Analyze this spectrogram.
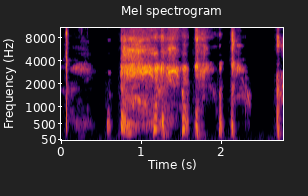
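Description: A burst of harsh coughing, a long rasping fit followed by several shorter coughs in quick succession, with brief pauses between them.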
